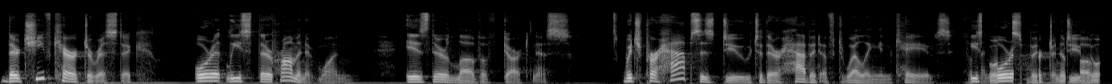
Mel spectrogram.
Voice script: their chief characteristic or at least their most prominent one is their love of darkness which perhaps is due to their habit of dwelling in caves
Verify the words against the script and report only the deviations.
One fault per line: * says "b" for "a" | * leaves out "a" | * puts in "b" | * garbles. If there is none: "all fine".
* leaves out "most"
* garbles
